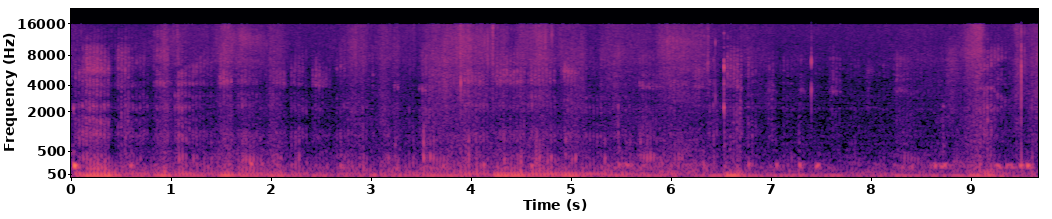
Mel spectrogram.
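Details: Domestic kitties enjoying treats produce a continuous deep, pulsing purr across the whole stretch, close and even in loudness, with occasional faint ticks and rustles over the low rumble.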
